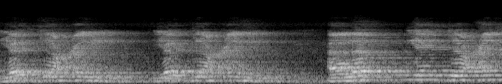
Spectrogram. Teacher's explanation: ada qalqalah sughra karena dia ada di tengah kalimat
